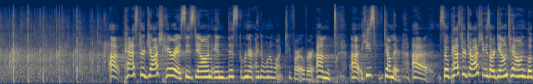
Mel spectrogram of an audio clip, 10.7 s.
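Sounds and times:
audience applause: 0.0s - 2.2s
speech: 2.2s - 10.6s.

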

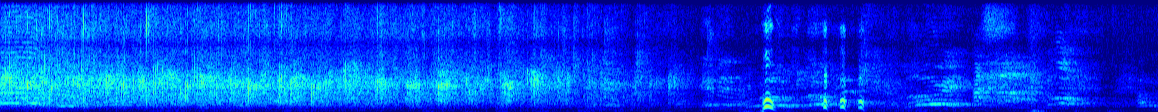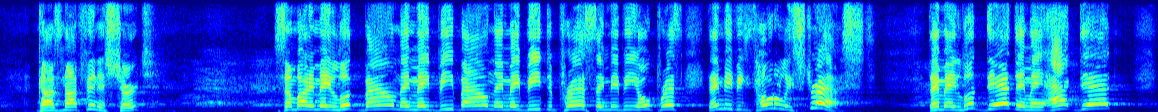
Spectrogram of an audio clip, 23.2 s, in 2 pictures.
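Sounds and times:
audience applause: 0.0s - 6.9s
laughter: 7.5s - 9.2s
speech: 12.0s - 13.2s, 14.3s - 23.1s.

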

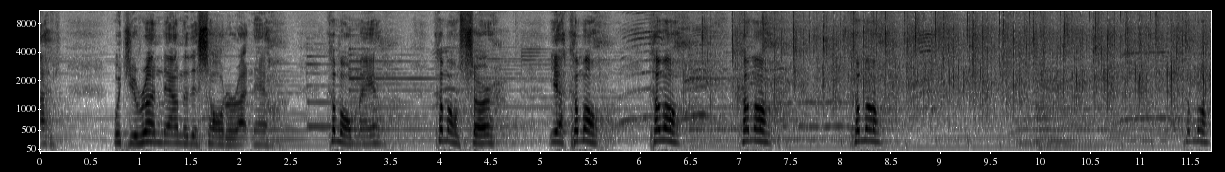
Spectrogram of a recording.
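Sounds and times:
speech: 0.0s - 7.5s, 8.1s - 8.6s, 11.4s - 11.7s
crowd clapping: 6.2s - 11.7s.

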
